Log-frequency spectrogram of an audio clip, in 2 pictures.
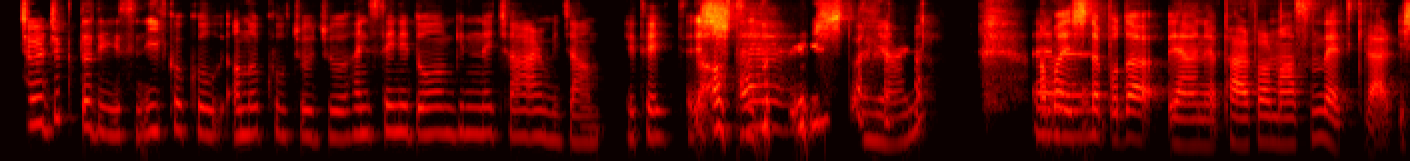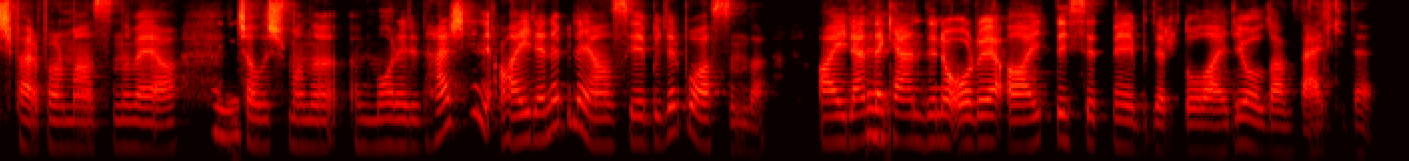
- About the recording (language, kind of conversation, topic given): Turkish, podcast, İnsanların aidiyet hissini artırmak için neler önerirsiniz?
- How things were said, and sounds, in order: laugh; tapping; laughing while speaking: "altında değilsin"; other background noise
